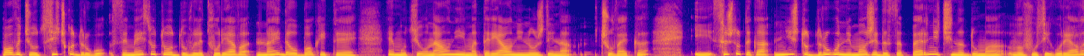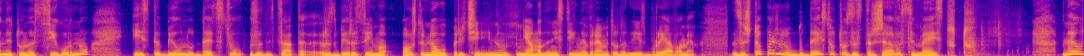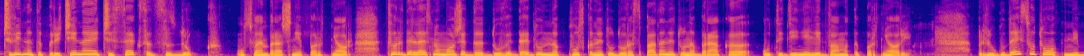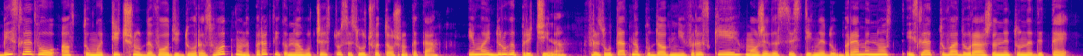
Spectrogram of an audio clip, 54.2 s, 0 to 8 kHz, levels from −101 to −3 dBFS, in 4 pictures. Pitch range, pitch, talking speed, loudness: 195-245 Hz, 220 Hz, 130 wpm, -19 LUFS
